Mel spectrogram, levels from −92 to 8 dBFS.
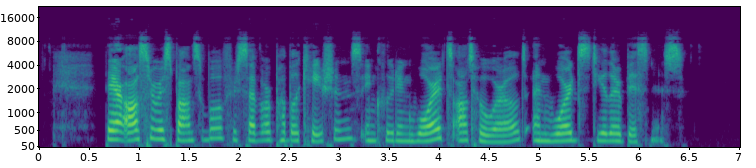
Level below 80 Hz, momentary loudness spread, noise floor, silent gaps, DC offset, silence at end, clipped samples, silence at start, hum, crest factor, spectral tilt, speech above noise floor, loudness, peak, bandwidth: -52 dBFS; 12 LU; -45 dBFS; none; under 0.1%; 0.6 s; under 0.1%; 0.2 s; none; 20 dB; -2.5 dB/octave; 24 dB; -20 LUFS; -2 dBFS; 10 kHz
